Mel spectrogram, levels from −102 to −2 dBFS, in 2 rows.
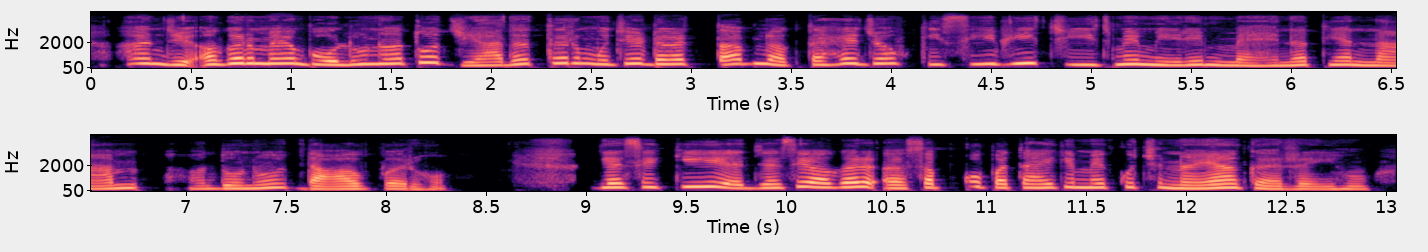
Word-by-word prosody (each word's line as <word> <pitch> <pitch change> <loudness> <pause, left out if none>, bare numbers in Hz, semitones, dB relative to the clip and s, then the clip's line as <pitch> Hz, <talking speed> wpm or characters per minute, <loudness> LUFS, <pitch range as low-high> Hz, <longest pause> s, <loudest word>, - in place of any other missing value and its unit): हाँ 320 +3 -1
जी 235 -2 +1
अगर 320 +6 +5
मैं 320 +1 +4
बोलूँ 255 +1 +2
न 300 +2 +3
तो 385 0 +3
ज़्यादातर 265 +12 -1
मुझे 310 +1 0
डर 285 0 +2 0.2
तब 285 +4 +2
लगता 240 +1 -2
है 320 +1 +3
जब 320 +3 -1
किसी 280 +3 -3
भी 335 +2 +4
चीज़ 240 -3 -4
में 280 - +3
मेरी 235 -2 +1
मेहनत 205 +1 -3
या 240 0 0
नाम 200 0 -2 0.3
ह 180 - -8
दोनों 200 +5 -1
दाव 170 -1 +1
पर 170 -3 -3
हों। 155 0 -11 0.8
जैसे 265 +1 +2
कि 305 -6 +3
जैसे 235 +6 0
अगर 285 +1 +5 0.2
सबको 255 +7 -2
पता 245 0 0
है 240 +1 +1
कि 275 +2 -3
मैं 260 0 +2
कुछ 280 -1 -7
नया 220 +2 +3
कर 175 -5 -2
रही 160 0 -6
हूँ 165 0 -7
245 Hz, 190 wpm, -22 LUFS, 205-285 Hz, 0.8 s, अगर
